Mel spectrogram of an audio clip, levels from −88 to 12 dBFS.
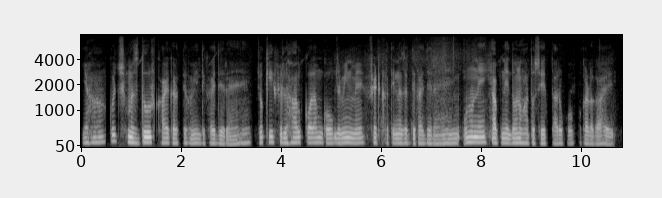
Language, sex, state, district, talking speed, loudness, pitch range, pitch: Hindi, male, Bihar, Madhepura, 195 wpm, -21 LUFS, 115-135 Hz, 125 Hz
